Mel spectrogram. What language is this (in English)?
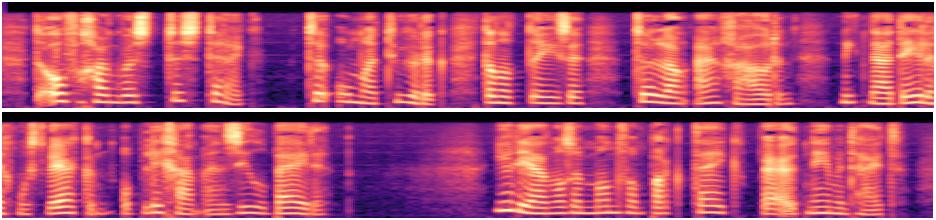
Dutch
